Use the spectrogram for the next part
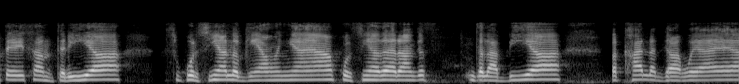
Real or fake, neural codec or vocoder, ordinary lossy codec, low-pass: fake; codec, 16 kHz, 1.1 kbps, Voila-Tokenizer; none; 7.2 kHz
